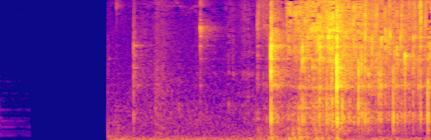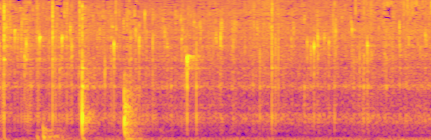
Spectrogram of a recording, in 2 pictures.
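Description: Food frying in hot oil in a pan, a steady sizzle full of sharp crackles and pops. It comes in abruptly about two and a half seconds in, after a moment of silence.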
